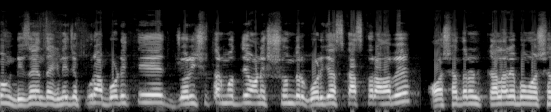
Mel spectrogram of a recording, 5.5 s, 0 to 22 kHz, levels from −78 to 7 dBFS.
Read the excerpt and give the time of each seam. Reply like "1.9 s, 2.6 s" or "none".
4.2 s

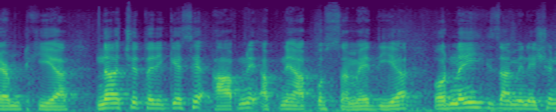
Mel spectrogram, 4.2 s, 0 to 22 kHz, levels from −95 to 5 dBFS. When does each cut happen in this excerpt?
none

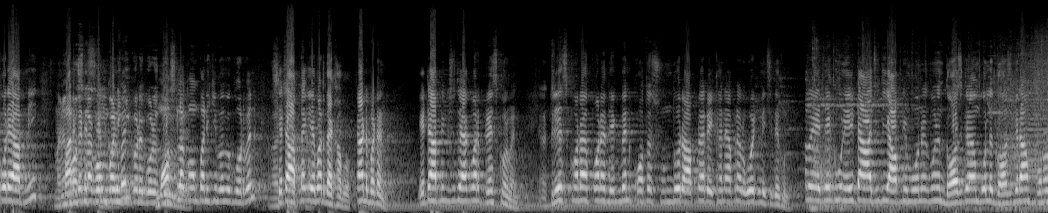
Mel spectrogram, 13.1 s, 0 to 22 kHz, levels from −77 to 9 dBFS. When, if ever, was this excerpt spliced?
4.4 s, 10.1 s

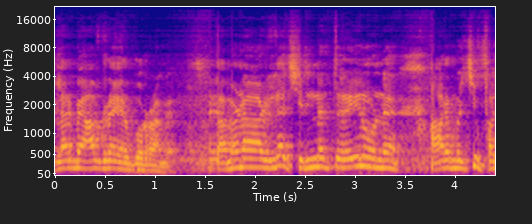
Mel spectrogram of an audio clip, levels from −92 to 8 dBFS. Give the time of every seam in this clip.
1.6 s

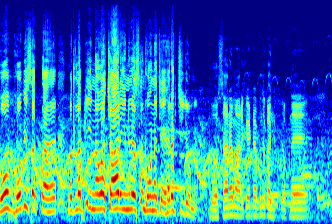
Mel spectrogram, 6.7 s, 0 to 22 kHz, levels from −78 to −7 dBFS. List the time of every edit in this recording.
4.2 s

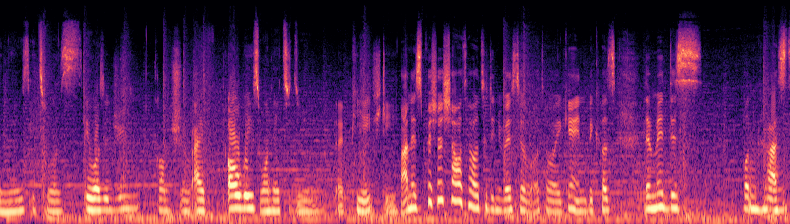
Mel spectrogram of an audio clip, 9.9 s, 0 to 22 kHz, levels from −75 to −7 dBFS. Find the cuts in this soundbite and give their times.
5.0 s

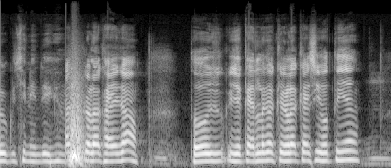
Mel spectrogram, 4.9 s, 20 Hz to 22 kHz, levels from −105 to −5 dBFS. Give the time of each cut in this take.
0.9 s

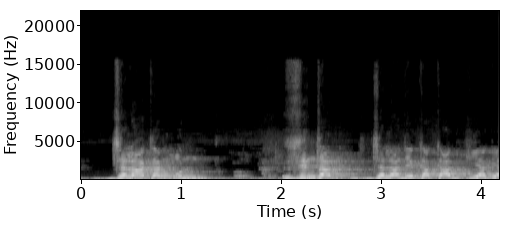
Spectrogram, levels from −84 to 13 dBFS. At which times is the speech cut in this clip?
none

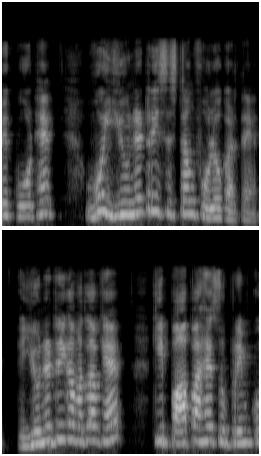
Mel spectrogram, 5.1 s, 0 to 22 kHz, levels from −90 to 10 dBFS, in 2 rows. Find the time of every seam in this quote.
none

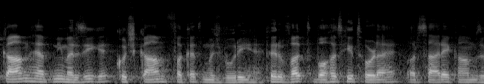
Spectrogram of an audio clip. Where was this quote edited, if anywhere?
1.1 s, 2.6 s

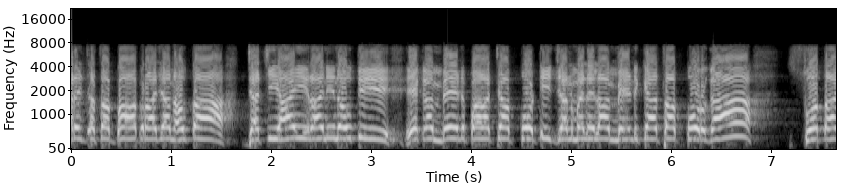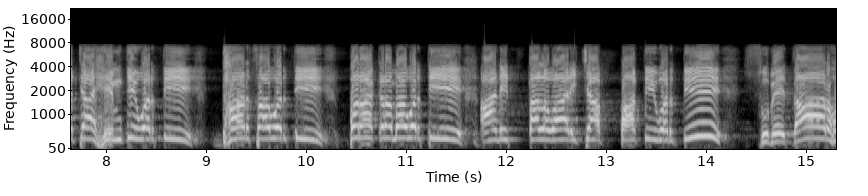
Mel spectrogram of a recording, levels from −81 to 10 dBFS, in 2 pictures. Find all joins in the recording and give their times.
none

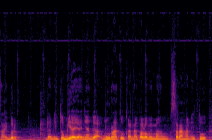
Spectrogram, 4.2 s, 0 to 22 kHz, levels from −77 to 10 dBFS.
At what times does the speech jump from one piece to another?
none

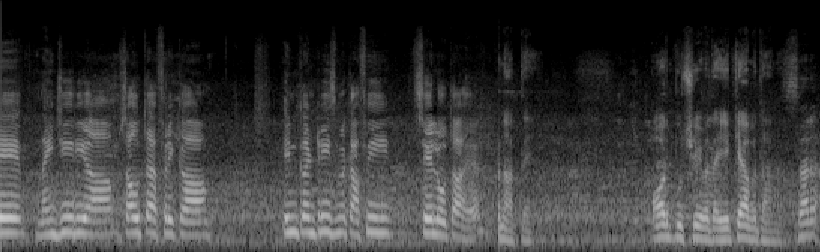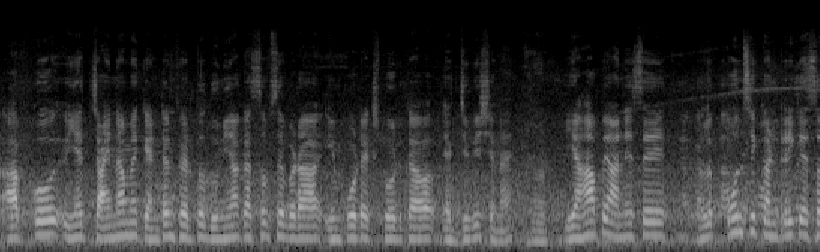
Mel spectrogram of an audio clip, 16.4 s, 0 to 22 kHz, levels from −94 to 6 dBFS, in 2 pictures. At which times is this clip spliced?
5.0 s

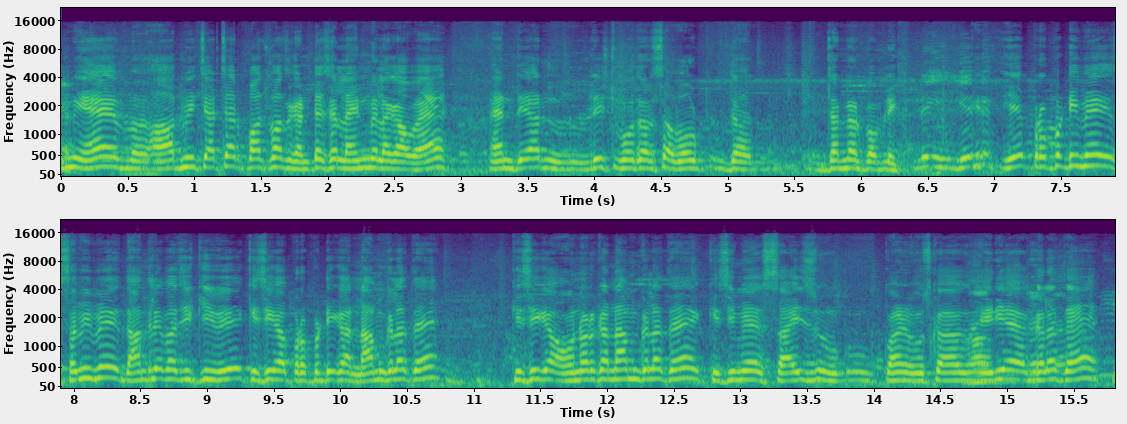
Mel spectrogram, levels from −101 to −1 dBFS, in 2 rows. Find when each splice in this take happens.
none

